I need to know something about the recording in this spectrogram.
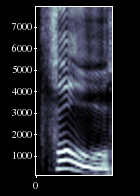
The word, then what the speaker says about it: full: 풀이 아니라 full이라고 발음해 주셔야 돼요. 그대로 가볼게요. full 썼죠?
